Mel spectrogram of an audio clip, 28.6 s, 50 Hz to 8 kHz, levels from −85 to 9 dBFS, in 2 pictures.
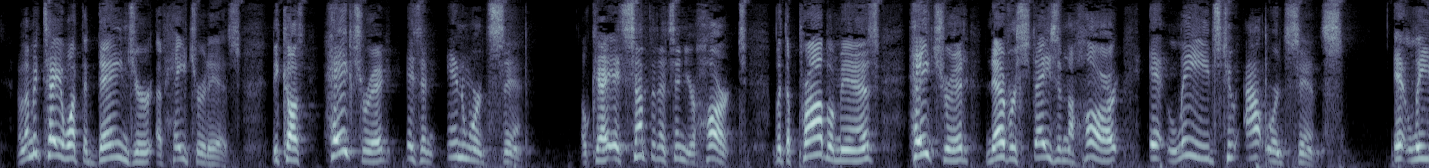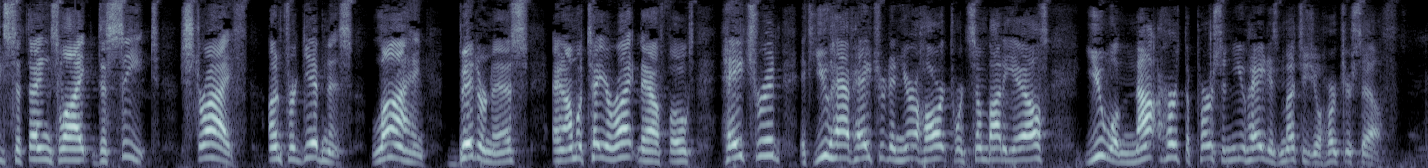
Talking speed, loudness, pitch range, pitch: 170 wpm, -18 LUFS, 185-240 Hz, 210 Hz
